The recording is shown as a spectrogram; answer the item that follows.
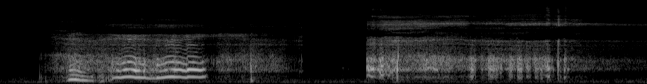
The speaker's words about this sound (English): I thought you told me heavy breathing. I didn't know we're doing the line. Pervy breathing. I thought you guys wanted breathing for the background. So I'm literally giving you the sound effect.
